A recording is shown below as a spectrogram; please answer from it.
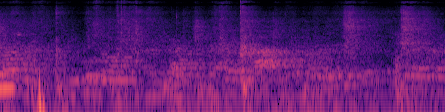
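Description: Faint, indistinct voices of people talking in another part of an empty house, with a short knock about half a second in and another sudden sound about two and a half seconds in.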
